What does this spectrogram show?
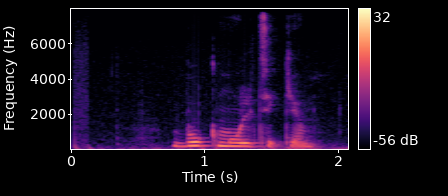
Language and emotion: Russian, neutral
